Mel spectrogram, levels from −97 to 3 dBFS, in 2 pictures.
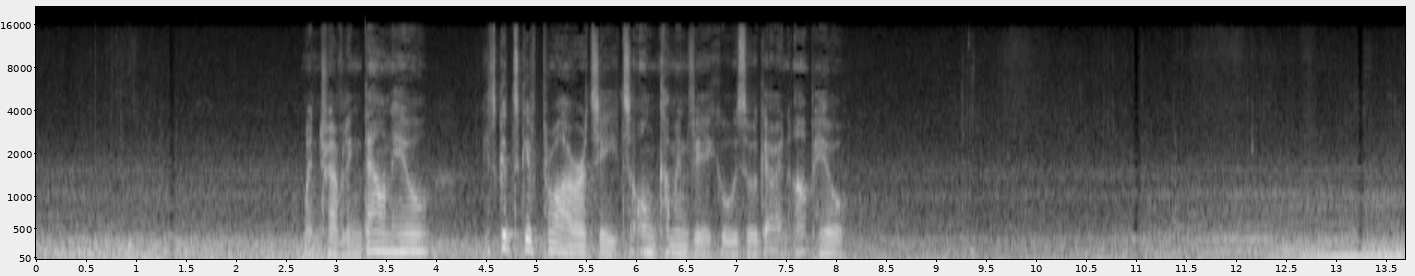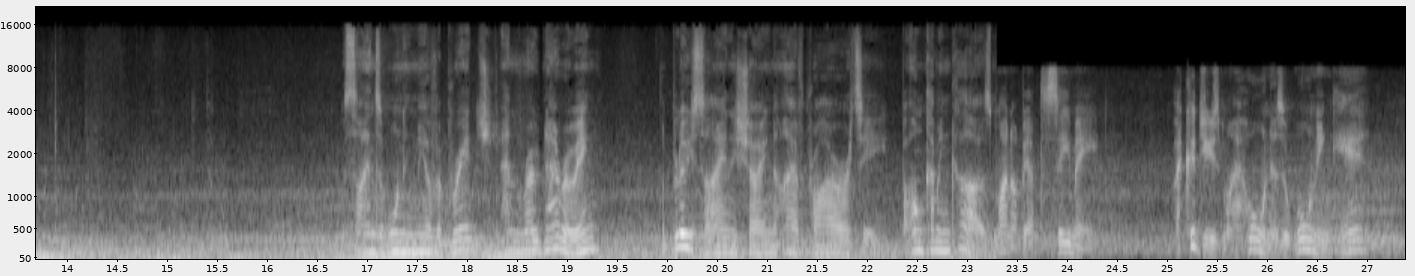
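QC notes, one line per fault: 23.28–27.39 s, input switched to a poorer device: sound turns abruptly duller and about 5 dB quieter, nothing above 7.8 kHz, faint new background noise; likely a microphone change.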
